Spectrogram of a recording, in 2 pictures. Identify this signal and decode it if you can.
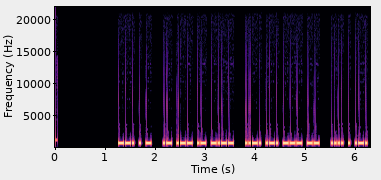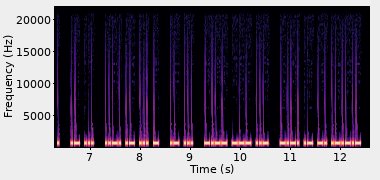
Morse code, heard as a keyed tone, about 34 wpm, 700 Hz. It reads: GET AWAY FROM HERE AS FAST AS YOU CAN.
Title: Sentences from Top 1000 Words - Review Part 2 - 35wpm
